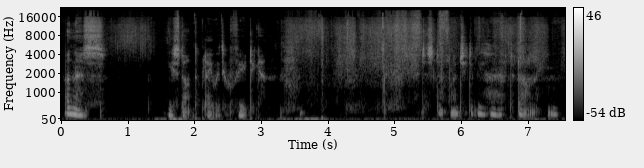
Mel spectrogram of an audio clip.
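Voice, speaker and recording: Slow, breathy whispering woman as a doting vampire. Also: mid-range voice. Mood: fondly concerned. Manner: slow, soothing, coaxing with endearments. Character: doting vampire companion, tender, protective, faintly menacing. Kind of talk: ASMR roleplay, personal attention.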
